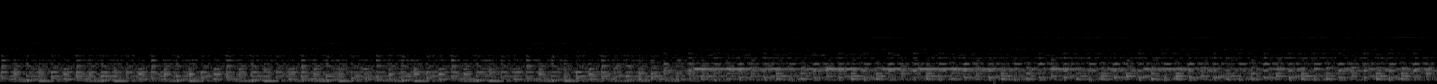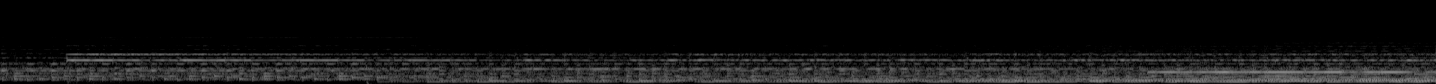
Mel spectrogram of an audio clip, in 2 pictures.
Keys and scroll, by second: 0.3 Return, 7.1 2, 7.1 5, 13.2 a, 17.4 5, 18.1 Return, 22.7 Return, 24.3 Return.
